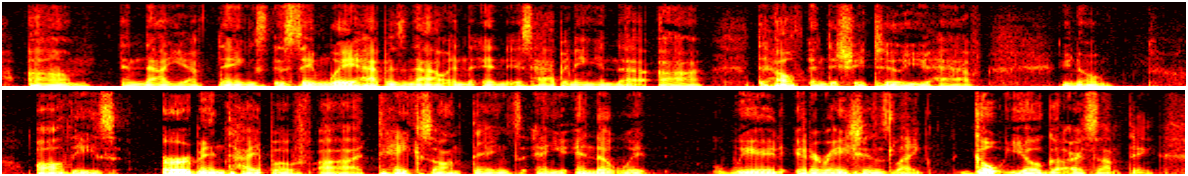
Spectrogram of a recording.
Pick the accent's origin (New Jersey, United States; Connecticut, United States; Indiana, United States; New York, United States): Connecticut, United States; New Haven; I grew up in New Hallville in New Haven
